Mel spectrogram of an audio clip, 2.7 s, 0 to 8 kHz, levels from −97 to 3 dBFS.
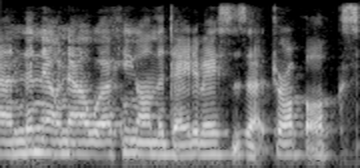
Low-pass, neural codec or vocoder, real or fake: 7.2 kHz; codec, 16 kHz, 8 kbps, FreqCodec, larger model; fake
